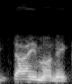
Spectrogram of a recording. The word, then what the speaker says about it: daimonic: other world yes um make sure you pronounce it so it doesn't sound demonic right i yeah united it should be dymonic really but it is it's about uh yes the diamondic world rather than the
